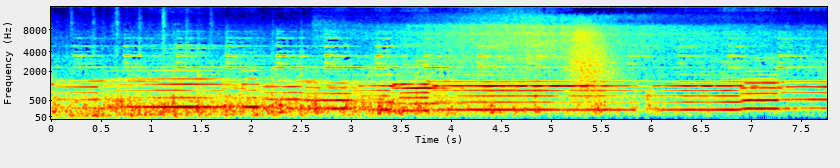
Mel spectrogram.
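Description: A passenger train rumbles along on rails, with long sustained metallic tones shifting in pitch over a steady clatter and a brief hissing burst of steam midway, no voices.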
